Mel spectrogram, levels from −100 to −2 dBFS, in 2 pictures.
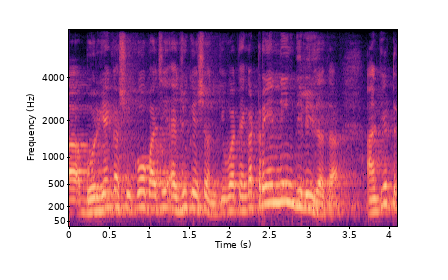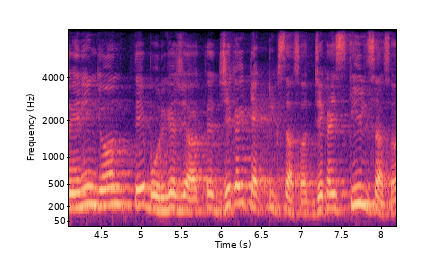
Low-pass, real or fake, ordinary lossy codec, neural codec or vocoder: none; real; none; none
